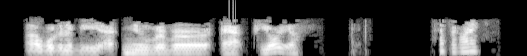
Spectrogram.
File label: Sheriffs Office, scanner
